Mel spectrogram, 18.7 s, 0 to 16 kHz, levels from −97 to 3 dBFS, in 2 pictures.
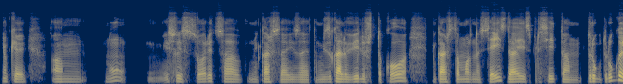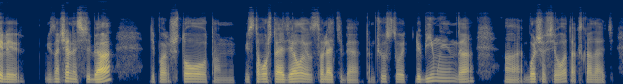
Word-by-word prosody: Окей. 115 -3 -2 0.4
Ам. 115 -1 -7 0.3
Ну, - - -8 0.3
если - - -5
ссориться, 110 -2 -2
мне 105 0 -15
кажется, 100 -1 0
из-за 100 0 -6
этом 100 0 -9
языка 110 +3 +4
ли 105 -1 -2
вили, 110 +2 -1
что 110 - -3
такого. - - 0 0.4
Мне - - -16
кажется, - - +3
можно 105 -1 -4
сесть, 135 +11 +3
да, 105 +1 +5
и 115 0 +1
спросить, 115 +2 -3
там, 95 -3 -5
друг 120 -3 0
друга. 140 +8 +4
Или 105 0 +3 0.3
изначально 115 +2 +2
себя, 105 -1 +7 0.6
типа: - - -4
"Что, 115 -2 +1
там, 90 -1 -15
из 105 -1 +2
того 115 +1 +2
что 110 - +2
я 100 0 +6
делаю 110 +1 +3
заставлять 100 0 +1
тебя, 90 0 -7
там, 95 - -18
чувствовать 105 -3 -5
любимой, 135 +5 -4
да? 105 +1 0 0.5
А, 95 -2 -5
больше 115 +3 +1
всего, - - -1
так - - -5
сказать". 95 -1 -6
105 Hz, 150 wpm, -26 LUFS, 100-115 Hz, 0.6 s, себя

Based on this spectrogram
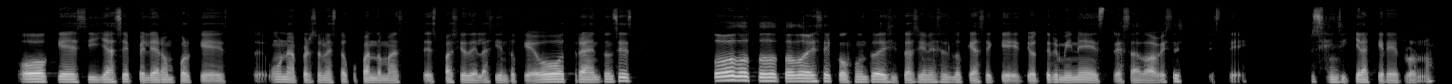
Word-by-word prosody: o 130 +1 +6
que 120 -2 +3
si 110 -2 -4
ya 110 0 +1
se 115 - 0
pelearon, 105 +2 -1
porque 90 -4 -2
es 90 - -9 0.3
eh, - - -11
una 120 -2 -1
persona 100 +2 -3
está 105 +1 -3
ocupando 100 -1 -2
más 95 +1 -4 0.2
espacio 105 0 -3
del 95 -1 -1
asiento 100 -2 -5
que - - -3
otra. 120 0 +4
Entonces, 125 +8 -1 0.8
todo, 190 +1 +7
todo, 165 -2 +4
todo 145 0 +4
ese 145 +1 +2
conjunto 115 +3 -1
de 115 -2 +5
situaciones 110 +2 -3
es 115 - -2
lo 110 -1 -3
que 95 - -3
hace 105 0 -5
que 90 +1 -4
yo 95 - 0
termine 110 0 0
estresado. 95 +1 -5
A - - 0
veces, - - -3 0.3
este, - - -13 0.6
pues, 125 - -3
sin 115 -1 -4
siquiera 110 0 0
quererlo, 95 -2 -3
¿no? - - -9
110 Hz, 180 wpm, -23 LUFS, 100-125 Hz, 0.8 s, todo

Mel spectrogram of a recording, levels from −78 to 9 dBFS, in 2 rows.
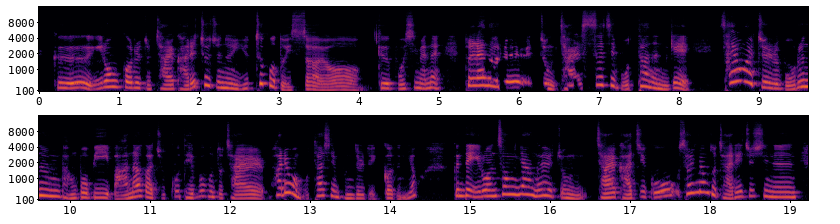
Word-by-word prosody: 그 220 0 +4
이런 260 +10 +1
거를 225 -4 +2
좀 175 -4 -7
잘 175 -1 -1
가르쳐 180 - +1
주는 220 - +1
유튜버도 255 - +1
있어요. 135 -1 -3 0.2
그 205 -1 +2
보시면은 205 +2 -2 0.3
플래너를 320 -3 +5 0.5
좀 185 -5 -1
잘 160 - -4
쓰지 340 +7 -1
못하는 180 - 0
게 215 +3 0 0.3
사용할 470 -2 +2
줄 220 - +1
모르는 250 - +3
방법이 190 0 -1
많아 170 - +1
가지고 200 0 -4
대부분 220 +5 -4
또 170 - -8
잘 160 -2 -1
활용을 335 +4 +2
못하시는 265 -4 -3
분들도 160 -3 -5
있거든요? 175 - -5 0.4
근데 265 0 +3
이런 255 +4 +2
성향을 315 -5 +2
좀 170 -8 -3
잘 190 +2 +2
가지고 205 +7 -2
설명도 395 -2 +1
잘 170 -6 -3
해 225 - 0
주시는 225 -4 0
215 Hz, 280 characters per minute, -28 LUFS, 175-265 Hz, 0.5 s, 플래너를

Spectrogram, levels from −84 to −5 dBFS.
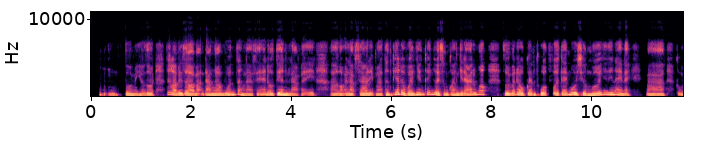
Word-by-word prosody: Ừm, 215 - -9
ừm, 195 -2 -7 0.2
rồi, 190 -2 +1
mình 170 -1 -2
hiểu 170 -2 -2
rồi. 175 0 -1 0.2
Tức 250 - -5
là 210 -3 +2
bây 200 0 +3
giờ 190 -4 +2
bạn 175 +5 -4
đang, 190 0 +2
a, 190 +1 +2
muốn 195 +3 +2
rằng 220 -7 0
là 175 0 -3
sẽ 185 +6 -4
đầu 195 -4 +1
tiên 200 -2 +5
là 165 -1 -6
phải, 150 0 -7 0.3
ờ, 170 0 -4
gọi 175 -1 -3
là, - - -2
làm 175 -1 0
sao 195 +2 0
để 170 - 0
mà 170 0 -3
thân 205 -1 +1
thiết 280 +1 +2
được 225 -8 +2
với 185 0 +3
những 225 +1 +2
cái 245 +1 -3
người 245 -6 +3
xung 200 +2 0
quanh 205 -1 +1
cái 195 - +1
đã, 195 +3 -1
đúng 225 +2 0
không? 245 -1 -2 0.3
Rồi 190 -2 +2
bắt 200 - 0
đầu 215 -5 +2
quen 210 +2 0
thuộc 185 -5 +2
với 190 +2 0
cái 210 0 -2
môi 230 -1 +5
trường 195 -4 +1
mới 185 +4 +2
như 250 -1 -1
thế 230 - +3
này 225 -4 +1
này, 170 0 -3 0.3
và 175 -1 -2 0.2
cũng 230 - -2
195 Hz, 290 wpm, -19 LUFS, 175-215 Hz, 0.3 s, tiên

